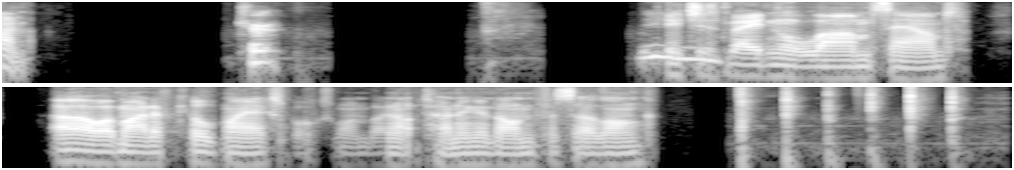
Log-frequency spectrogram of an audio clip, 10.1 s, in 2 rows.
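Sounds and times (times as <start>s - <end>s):
speech: 0.0s - 0.2s, 1.2s - 1.5s, 3.2s - 8.8s
hand clapping: 8.7s - 10.0s.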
